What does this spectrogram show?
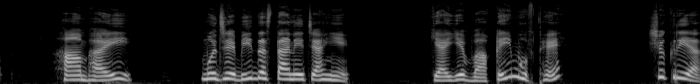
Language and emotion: Urdu, happy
